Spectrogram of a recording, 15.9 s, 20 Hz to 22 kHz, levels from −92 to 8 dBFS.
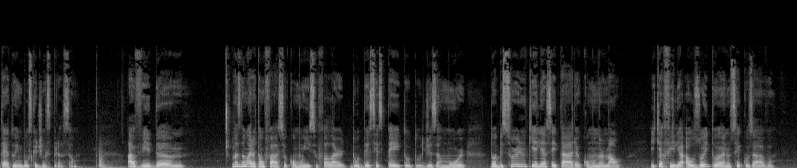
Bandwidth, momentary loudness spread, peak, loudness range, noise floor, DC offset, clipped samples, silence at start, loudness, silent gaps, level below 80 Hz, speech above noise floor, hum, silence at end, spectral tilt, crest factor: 16 kHz; 14 LU; -2 dBFS; 2 LU; -57 dBFS; under 0.1%; under 0.1%; 0 s; -20 LUFS; none; -52 dBFS; 38 dB; none; 0.45 s; -6 dB/octave; 18 dB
